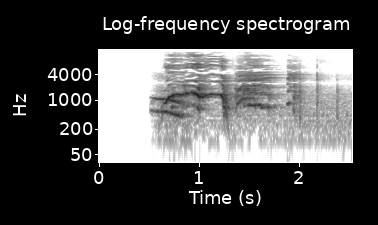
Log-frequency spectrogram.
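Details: Pet Catalina macaw starting to sing and dance: one loud hoarse, warbling squawk rising then falling, followed by a few short fading notes and quiet room.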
